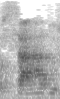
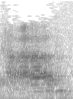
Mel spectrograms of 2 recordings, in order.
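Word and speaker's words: sadhu: Todas las S se convierten en T para empezar. Sí. So, sadu, sadu, sadu sería tadu, tadu, tadu.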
